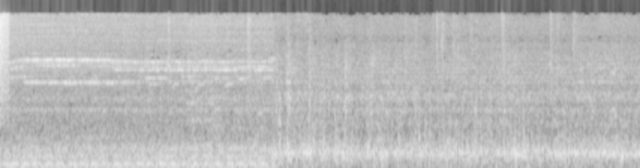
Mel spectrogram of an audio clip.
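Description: Passenger train rolling slowly along the track, heard from its open coach door. A low hum and a faint high squeal last for the first few seconds, then the wheels rumble on with faint clicks over the rail joints.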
